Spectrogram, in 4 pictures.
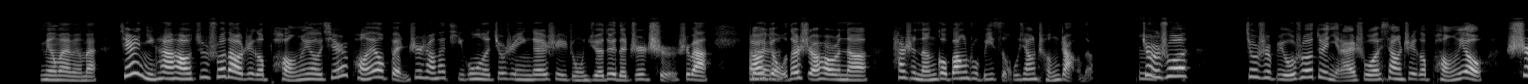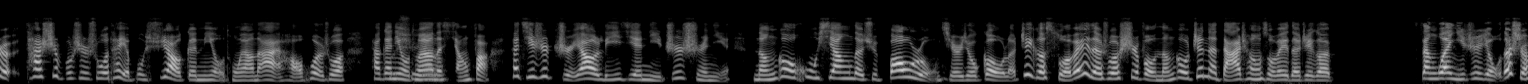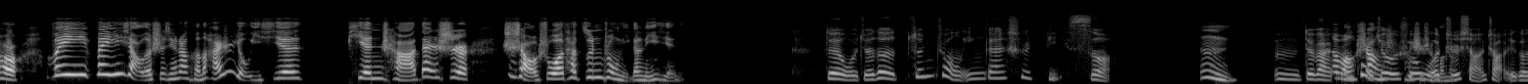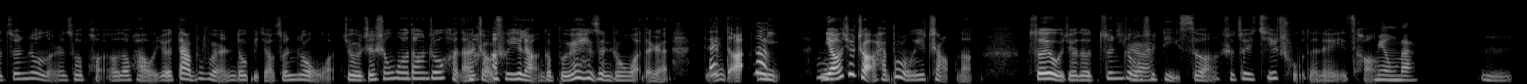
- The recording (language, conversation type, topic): Chinese, podcast, 你觉得什么样的人才算是真正的朋友？
- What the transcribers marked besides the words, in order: other background noise; chuckle; laughing while speaking: "不愿意尊重我的人"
